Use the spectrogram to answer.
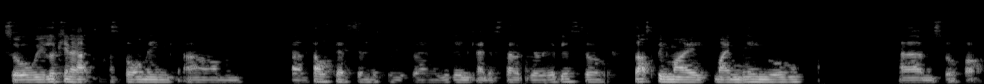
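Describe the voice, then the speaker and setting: A middle-aged man from Yorkshire, England, with a broad Yorkshire accent, is an interview guest who works in healthcare finance. He gives reflective, conversational answers and often checks for agreement, in a low-ish, slightly mellow voice with flat delivery at normal speed. The recording sounds muffled.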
